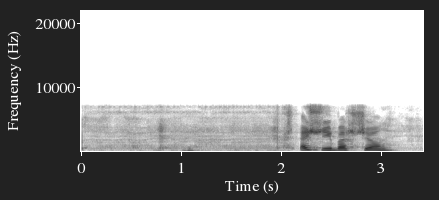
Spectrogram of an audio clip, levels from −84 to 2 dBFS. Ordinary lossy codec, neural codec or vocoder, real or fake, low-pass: none; autoencoder, 22.05 kHz, a latent of 192 numbers a frame, VITS, trained on one speaker; fake; 7.2 kHz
